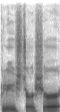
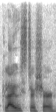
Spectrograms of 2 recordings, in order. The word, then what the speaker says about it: Gloucestershire: can't just keep which isn't scaring pigeons at gleester sure airport let's should we go for that again gloucestershire gloucestershire yeah the first time i've ever been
